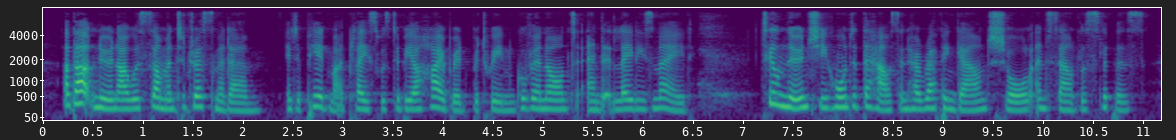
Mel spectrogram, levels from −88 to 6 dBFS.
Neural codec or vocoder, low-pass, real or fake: none; 7.2 kHz; real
